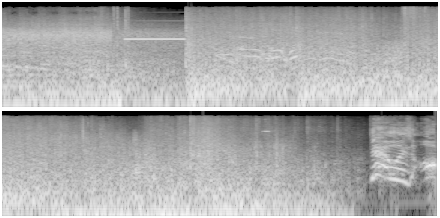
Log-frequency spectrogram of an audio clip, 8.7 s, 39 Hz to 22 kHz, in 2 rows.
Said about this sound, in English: It might not have flown 100 feet, but at least we blew it up. But that explosion is literally nothing compared to what you're about to see.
